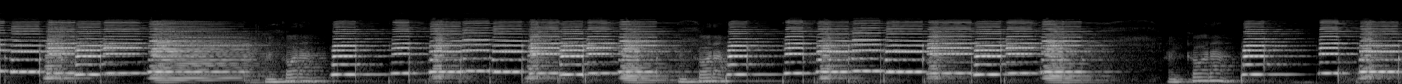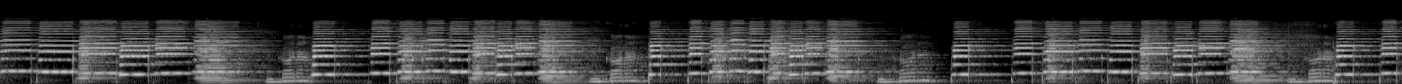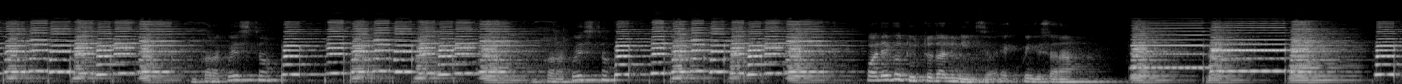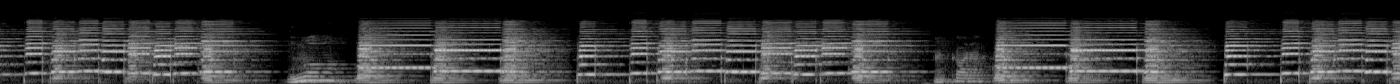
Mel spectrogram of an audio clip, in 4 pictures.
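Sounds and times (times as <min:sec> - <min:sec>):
button accordion playing: 0:00.0 - 0:11.7, 0:12.4 - 0:37.1, 0:39.1 - 0:56.0.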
